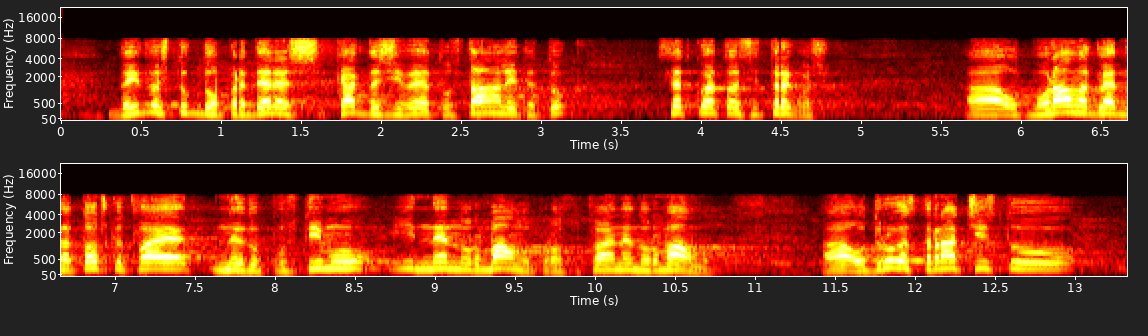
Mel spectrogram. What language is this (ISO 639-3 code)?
bul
